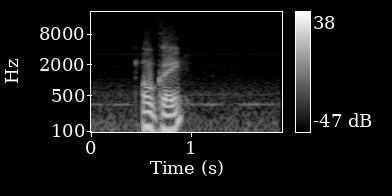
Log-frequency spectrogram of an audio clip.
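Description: A man exclaims briefly into a close microphone.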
